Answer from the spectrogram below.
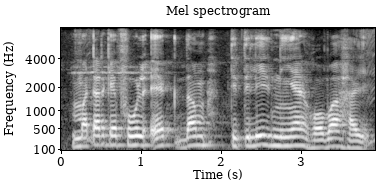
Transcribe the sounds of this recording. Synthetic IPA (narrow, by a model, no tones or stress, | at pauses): məʈəɾkepʰuleːkd̪əmt̪ɪt̪linijəɦobaɦəj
